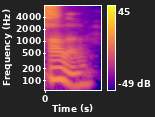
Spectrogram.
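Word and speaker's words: Hallow: You have that Halo app. The Hollow app, which is Hollow. We said that right.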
